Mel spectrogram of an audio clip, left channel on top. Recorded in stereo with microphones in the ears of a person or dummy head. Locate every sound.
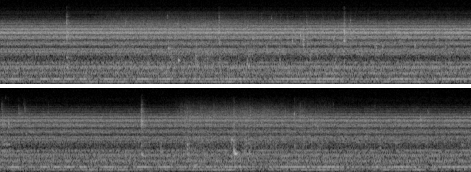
0.0 s a drone: 15° left (ahead or behind)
